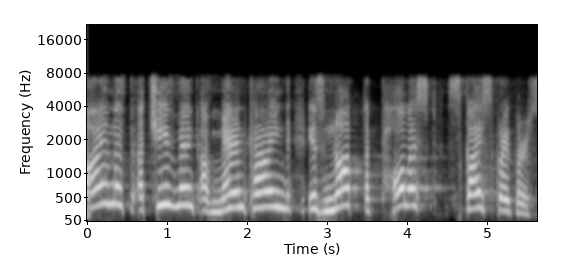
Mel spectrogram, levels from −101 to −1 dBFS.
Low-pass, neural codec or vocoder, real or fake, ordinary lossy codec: 7.2 kHz; codec, 16 kHz in and 24 kHz out, 1.1 kbps, FireRedTTS-2 codec; fake; Opus, 24 kbps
